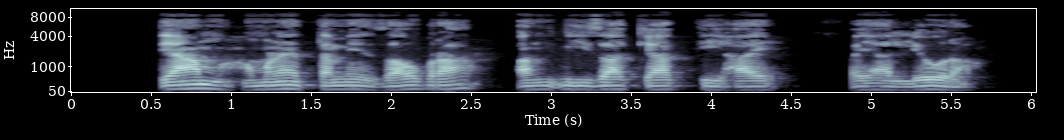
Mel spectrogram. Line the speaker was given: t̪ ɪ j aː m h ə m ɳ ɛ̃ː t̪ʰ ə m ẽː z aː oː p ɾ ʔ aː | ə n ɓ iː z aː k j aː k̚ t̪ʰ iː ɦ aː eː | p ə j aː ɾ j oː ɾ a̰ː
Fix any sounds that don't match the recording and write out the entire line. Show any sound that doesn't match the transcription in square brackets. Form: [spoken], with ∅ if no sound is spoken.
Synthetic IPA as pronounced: t̪ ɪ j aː m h ə m ɳ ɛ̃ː [t̪] ə m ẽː z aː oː p ɾ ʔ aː | ə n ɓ iː z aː k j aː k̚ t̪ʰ iː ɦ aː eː | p ə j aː [l] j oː ɾ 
